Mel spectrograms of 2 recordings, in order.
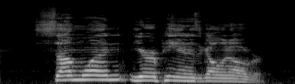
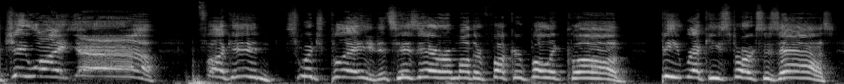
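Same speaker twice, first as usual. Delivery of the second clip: high, hyped yelling fan; excited fan cheer; 7 semitones higher, slower than usual. Retold or imitated. Retelling his own hype at the reveal, high cheering. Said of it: "I was like".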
